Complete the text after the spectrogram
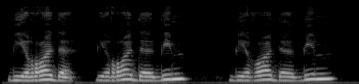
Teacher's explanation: Ghain is from the upper part of the throat, is from the halqiya letters, as well as is from the musta'aliya letters. Musta'aliya letters are such letters which we read heavy under any condition.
